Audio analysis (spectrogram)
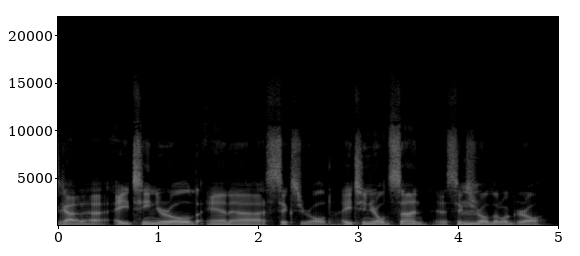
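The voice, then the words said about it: Non-Australian accent. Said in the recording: “So by your accent, I'll take it that you were not born in Australia?”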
